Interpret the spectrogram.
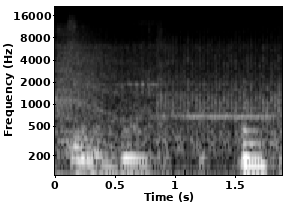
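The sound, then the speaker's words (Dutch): The engine of an automatic car standing in park idles with a steady low hum, rising in a few short revving surges as gas is given before settling back, with no voices. “Hij zegt, sterker nog, het is best om even een beetje gas te geven. Dat kan makkelijk, want hij staat gewoon in de P van parking.”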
